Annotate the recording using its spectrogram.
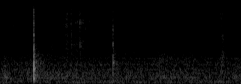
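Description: Faint handling sounds as the tail bar light and its cable are worked along a car's trunk lid: a light click about a third of a second in, a fainter one a little after a second, and soft rustling.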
